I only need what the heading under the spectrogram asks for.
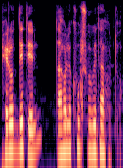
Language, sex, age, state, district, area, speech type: Bengali, male, 18-30, West Bengal, Alipurduar, rural, spontaneous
